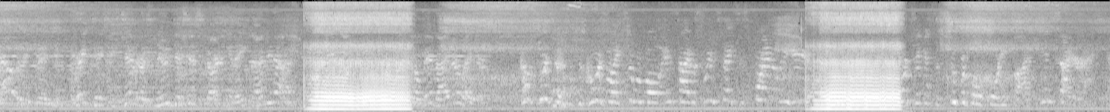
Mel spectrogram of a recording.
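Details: Tired dog snoring in sleep: two loud, long buzzing snores about six seconds apart, with music and a television in the background.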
